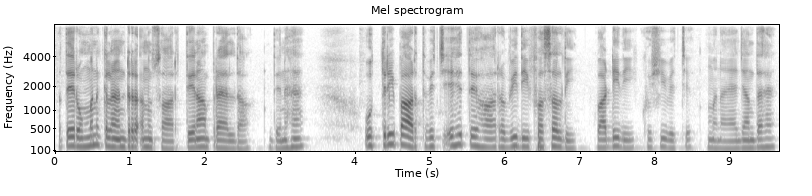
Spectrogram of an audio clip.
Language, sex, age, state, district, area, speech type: Punjabi, male, 18-30, Punjab, Fatehgarh Sahib, rural, spontaneous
